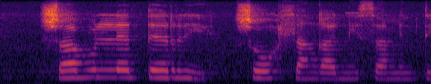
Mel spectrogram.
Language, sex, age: Tsonga, female, 20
